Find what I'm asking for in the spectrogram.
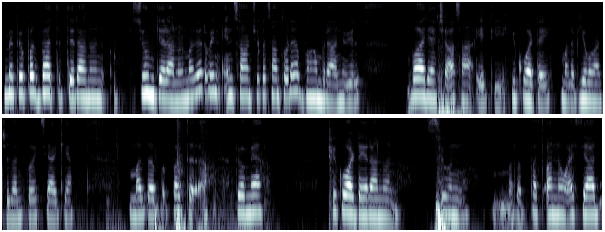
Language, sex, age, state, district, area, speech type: Kashmiri, female, 18-30, Jammu and Kashmir, Srinagar, urban, spontaneous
